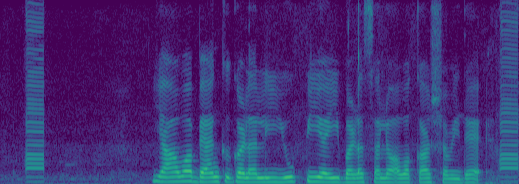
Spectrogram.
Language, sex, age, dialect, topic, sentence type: Kannada, female, 25-30, Coastal/Dakshin, banking, question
